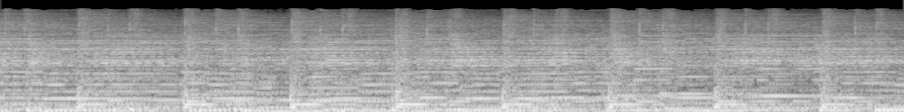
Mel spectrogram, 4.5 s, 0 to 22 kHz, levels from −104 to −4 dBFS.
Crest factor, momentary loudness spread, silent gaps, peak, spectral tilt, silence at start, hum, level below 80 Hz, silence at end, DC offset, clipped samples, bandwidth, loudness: 10 dB; 1 LU; none; -2 dBFS; -5 dB/octave; 0 s; none; -20 dBFS; 0 s; under 0.1%; under 0.1%; 16 kHz; -14 LUFS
